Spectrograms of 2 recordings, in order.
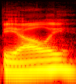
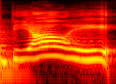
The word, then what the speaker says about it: Bialy: And you also have is it pronounced Bialy? Bialy, yeah.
